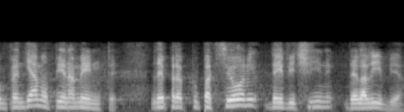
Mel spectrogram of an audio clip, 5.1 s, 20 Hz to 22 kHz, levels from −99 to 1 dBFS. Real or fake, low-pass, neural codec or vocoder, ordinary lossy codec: fake; 5.4 kHz; codec, 16 kHz, 1.1 kbps, Voila-Tokenizer; none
